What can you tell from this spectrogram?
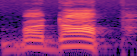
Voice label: "madAp", washo; abalone shell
